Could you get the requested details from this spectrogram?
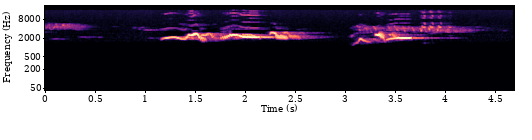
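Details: Rich, fluting Eurasian blackbird phrases: one long, wavering whistled warble, then a shorter phrase that slides upward into a scratchy high twitter.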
